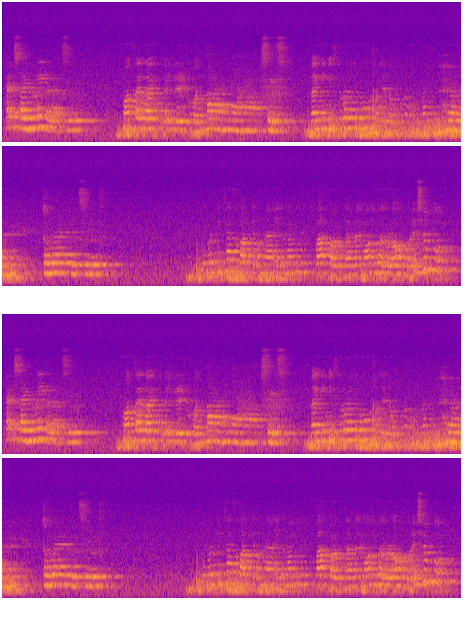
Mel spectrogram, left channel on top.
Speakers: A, on the left; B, on the left.
A: शायद होइवला छै
B: हँ शायद रातिमे कही क्रेडिट
A: हँ हँ हँ से
B: बंिंग इ्य रहै छै त ब लेटै ने मैसेज होबऽमे
A: हँ तबै छै
B: एक बेर शिक्षा सँ बात केलहुँ हेँ एक बेर मम्मी सँ किछु बात करऽ के छले कहलै मामी घर में रह हम करै छियौ फोन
